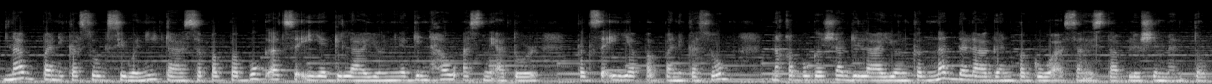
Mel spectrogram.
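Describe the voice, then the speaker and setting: A woman's voice: fairly low pitch, fairly even intonation, moderate pace. A woman with a Filipino accent reading scripted narration for a radio drama. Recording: music bed behind the voice.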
